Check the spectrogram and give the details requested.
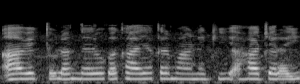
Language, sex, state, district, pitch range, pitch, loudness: Telugu, female, Andhra Pradesh, Visakhapatnam, 250-260 Hz, 255 Hz, -19 LUFS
